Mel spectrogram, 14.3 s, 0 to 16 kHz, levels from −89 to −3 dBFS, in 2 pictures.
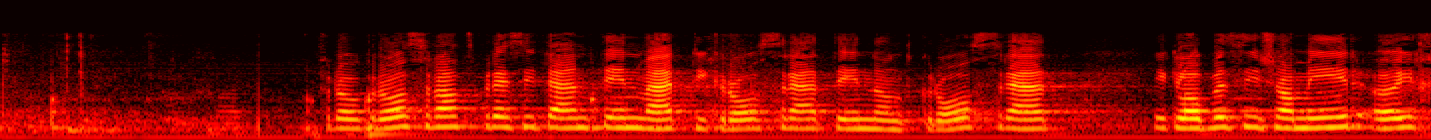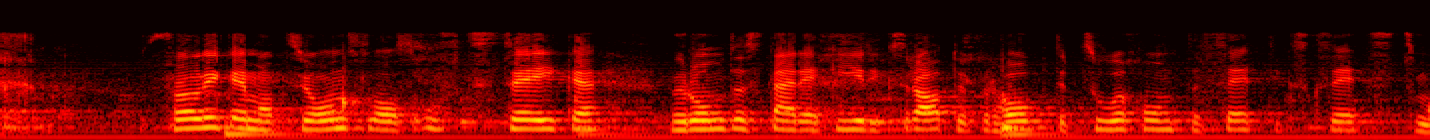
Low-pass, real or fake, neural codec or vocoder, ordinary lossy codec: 7.2 kHz; real; none; none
